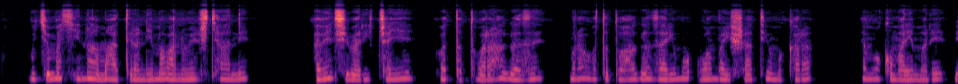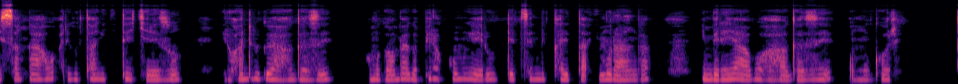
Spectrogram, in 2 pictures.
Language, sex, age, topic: Kinyarwanda, female, 18-24, government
